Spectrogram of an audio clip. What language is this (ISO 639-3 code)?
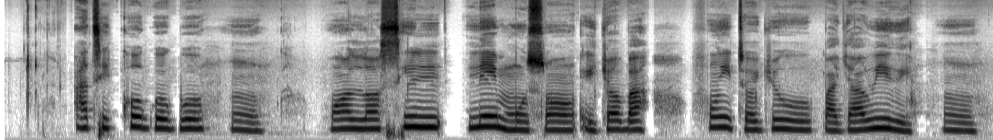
yor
